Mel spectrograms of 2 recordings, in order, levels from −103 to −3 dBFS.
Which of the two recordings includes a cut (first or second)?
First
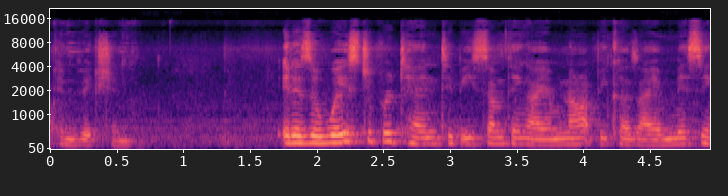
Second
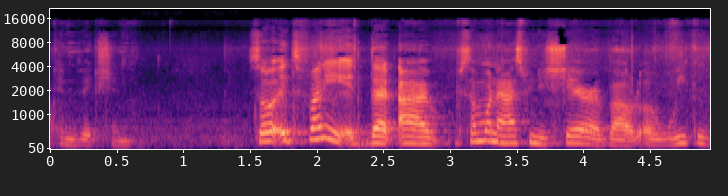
second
